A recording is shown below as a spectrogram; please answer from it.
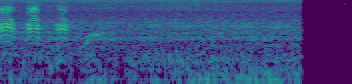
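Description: Ducks quack outdoors: three quick, moderately loud quacks at the start, then a softer call, over steady ambient rumble before the sound cuts to near silence.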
